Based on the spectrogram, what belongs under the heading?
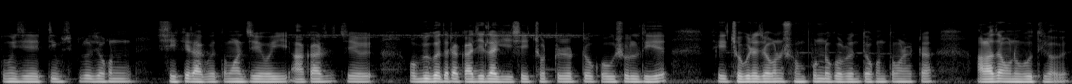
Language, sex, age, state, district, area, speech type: Bengali, male, 18-30, West Bengal, Dakshin Dinajpur, urban, spontaneous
